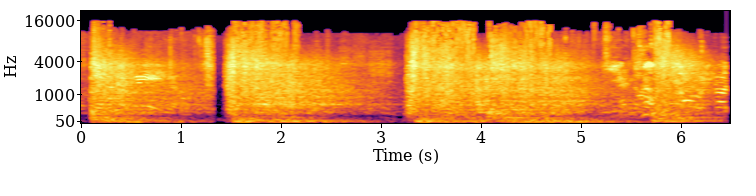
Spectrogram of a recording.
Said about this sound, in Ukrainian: Обстріл наростає, тому залишатись на поверхні стає вкрай небезпечно.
